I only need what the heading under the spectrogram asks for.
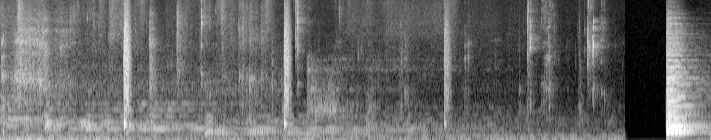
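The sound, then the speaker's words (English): People chewing and eating food: soft, wet chewing and squishing sounds broken by a few crisp crunches and bites, fairly quiet overall, followed by a short silence and a sudden loud burst at the end. “Let's go to an ad, because it's disgusting hearing us eat food.”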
